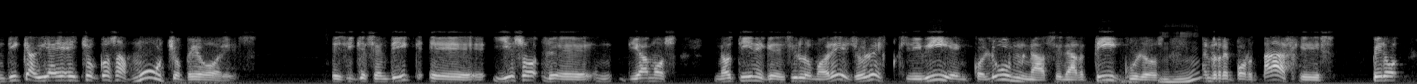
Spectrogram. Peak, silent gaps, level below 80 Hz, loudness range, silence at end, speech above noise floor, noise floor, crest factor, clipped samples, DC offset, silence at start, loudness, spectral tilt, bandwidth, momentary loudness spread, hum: -2 dBFS; none; -54 dBFS; 4 LU; 0.2 s; 34 dB; -54 dBFS; 18 dB; under 0.1%; under 0.1%; 0 s; -19 LUFS; -7 dB/octave; 7.8 kHz; 8 LU; none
